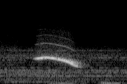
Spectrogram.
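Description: A bird's call or a whistle: one clear, pure note that slides gently downward, lasting about half a second. It stands alone over a faint low background hum, with no talking.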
